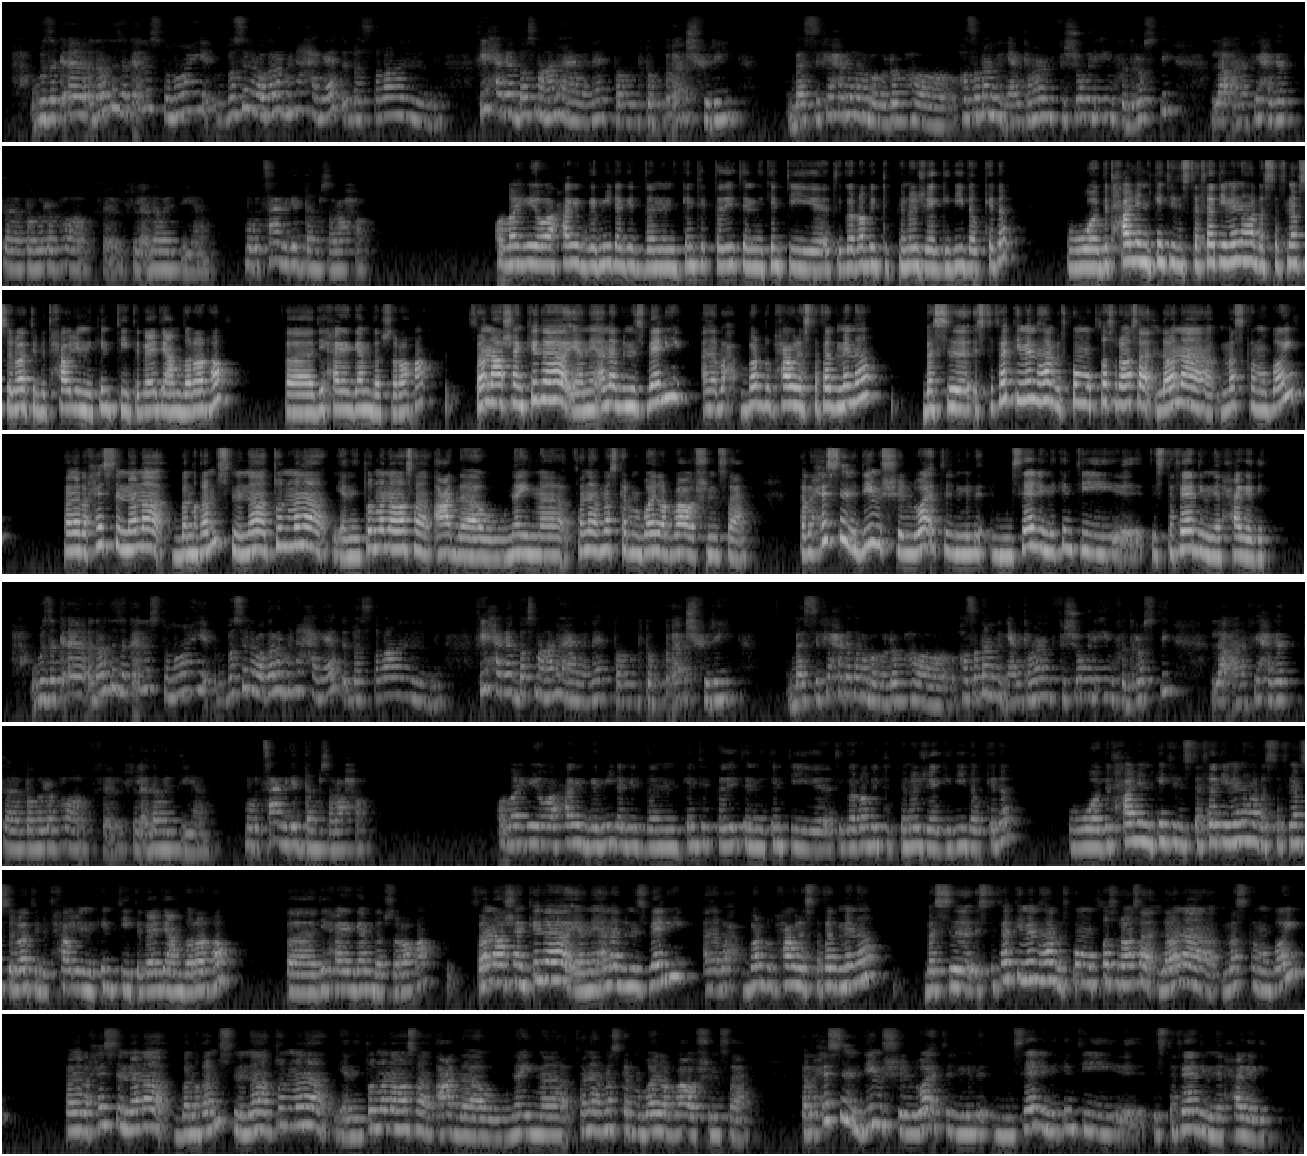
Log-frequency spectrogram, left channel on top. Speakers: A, in the centre; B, on the left.
A: وبذكاء ادوات الذكاء الاصطناعي بصي انا بجرب منها حاجات بس طبعا في حاجات بسمع عنها اعلانات طبعا ما بتبقاش فري بس في حاجات انا بجربها خاصة يعني كمان في شغلي وفي دراستي لا انا في حاجات بجربها في, في الادوات دي يعني وبتساعد جدا بصراحة
B: والله هو حاجة جميلة جدا انك انتي ابتديتي انك انتي تجربي التكنولوجيا الجديدة وكده وبتحاولي انك انتي تستفادي منها بس في نفس الوقت بتحاولي انك انتي تبعدي عن ضررها فدي حاجة جامدة بصراحة فأنا عشان كده يعني أنا بالنسبة لي أنا بح برضو بحاول أستفاد منها بس استفادتي منها بتكون مقتصرة مثلا لو أنا ماسكة موبايل فأنا بحس إن أنا بنغمس لأن أنا طول ما أنا يعني طول ما أنا مثلا قاعدة أو نايمة فأنا ماسكة الموبايل 24 ساعة فبحس إن دي مش الوقت الم- المثالي إنك انتي تستفادي من الحاجة دي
